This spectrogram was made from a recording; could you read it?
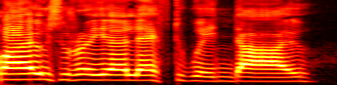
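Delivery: really strong Midlands accent, very loud and high. Testing whether a car's voice system understands accents, give it a command in a really strong Midlands accent. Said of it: "I'm going to do a really strong Midlands accent".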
